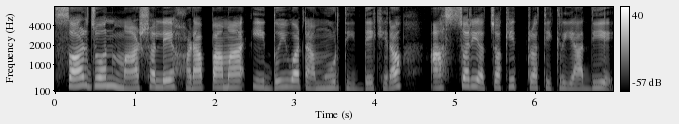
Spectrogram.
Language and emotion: Nepali, neutral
